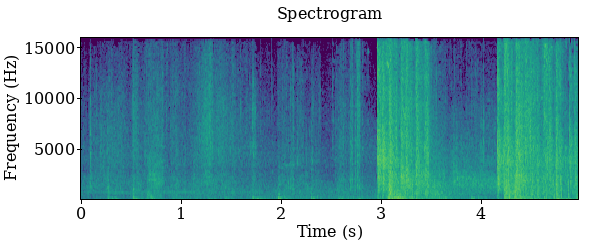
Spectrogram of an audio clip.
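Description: Sniper gunfire in a video game, sounding as a loud sharp blast at three seconds and another near four seconds, each followed by a sustained roar, after a stretch of quieter clatter and scattered thuds.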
